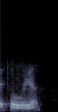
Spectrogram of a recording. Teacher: Atolia accented on the second syllable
